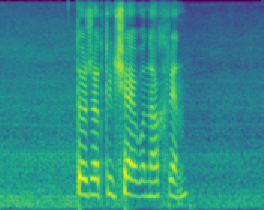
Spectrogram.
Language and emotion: Russian, angry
